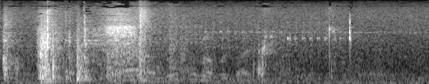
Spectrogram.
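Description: A young man speaks quietly close to a microphone.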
